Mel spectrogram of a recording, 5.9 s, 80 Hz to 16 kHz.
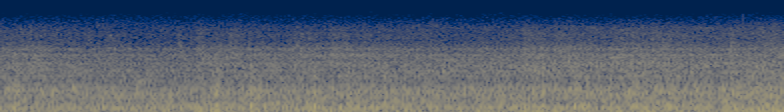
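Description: Czech Railways class 380 electric locomotive hauling passenger coaches, approaching slowly: a steady rumble of wheels on track that grows slightly louder.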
